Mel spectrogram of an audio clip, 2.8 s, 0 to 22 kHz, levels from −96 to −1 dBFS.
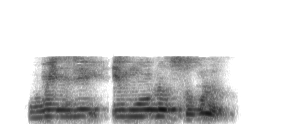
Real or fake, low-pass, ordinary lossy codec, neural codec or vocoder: fake; 7.2 kHz; AAC, 16 kbps; codec, 44.1 kHz, 2.6 kbps, DAC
